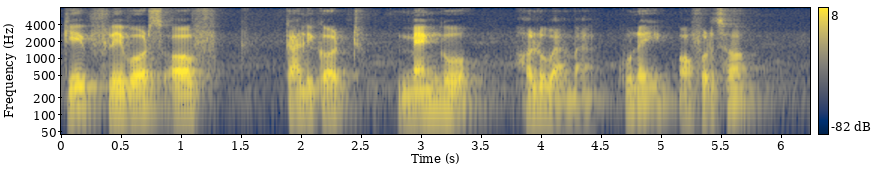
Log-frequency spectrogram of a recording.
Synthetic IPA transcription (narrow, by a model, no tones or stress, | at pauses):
ɡepʰlebʌrsʌpʰ | kalikʌʈ | mjaŋɡo | hʌluwamakunʌjʌpʰʌrt͡sʰʌ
